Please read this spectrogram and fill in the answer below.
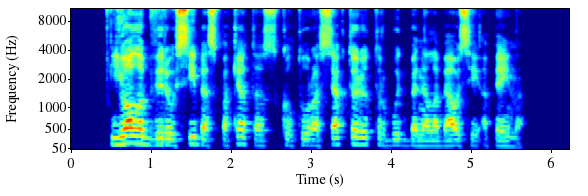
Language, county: Lithuanian, Kaunas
